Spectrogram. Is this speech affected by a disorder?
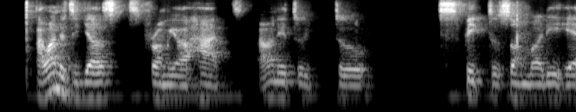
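No.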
